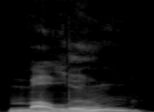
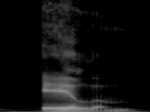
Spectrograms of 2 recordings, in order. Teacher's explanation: The Latin word for apple, malum, with a long A, sounds almost identical to the Latin word for evil, alum, with a short A.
